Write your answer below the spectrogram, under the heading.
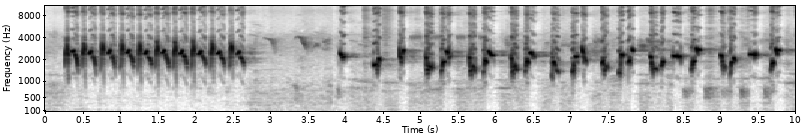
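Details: Yellow-vented bulbul (trucukan) singing in a fast, combative 'gacor tarung' style used as a lure to make another bulbul answer. A quick run of about a dozen bubbly, repeated notes, a short pause, then a long chattering string of liquid, warbled phrases.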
